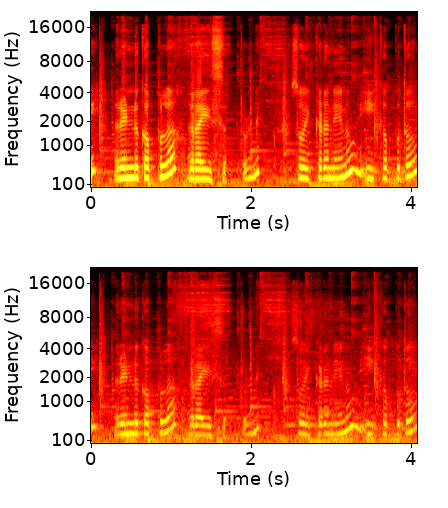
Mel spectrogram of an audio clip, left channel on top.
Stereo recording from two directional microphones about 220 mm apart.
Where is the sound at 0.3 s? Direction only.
30° left (ahead or behind).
